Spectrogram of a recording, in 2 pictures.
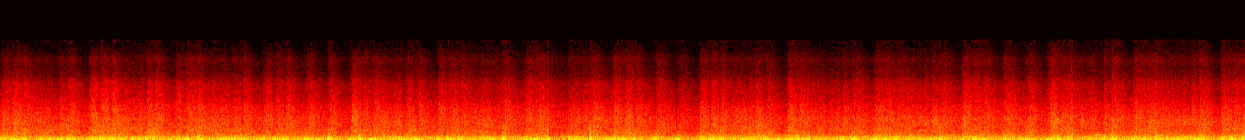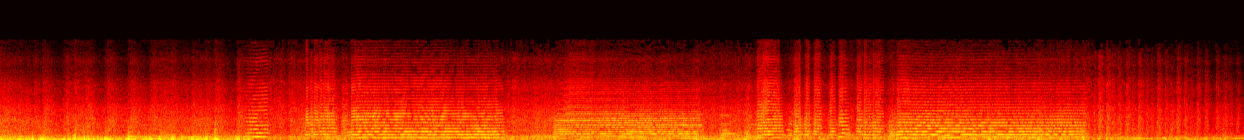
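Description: Marching drums beating a dense, steady cadence. About two-thirds of the way through they give way to trumpets playing long held fanfare notes with short breaks between them.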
